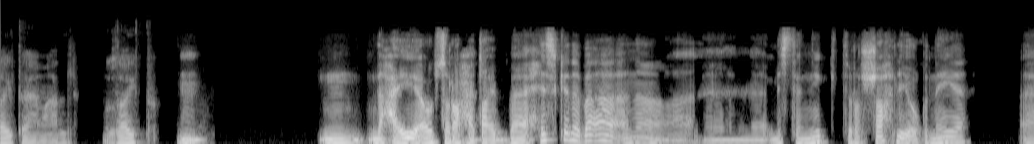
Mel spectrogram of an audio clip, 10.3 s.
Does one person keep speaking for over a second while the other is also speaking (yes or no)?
no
